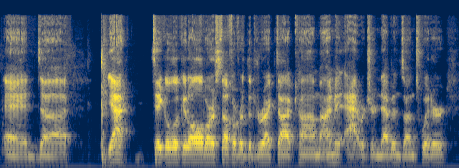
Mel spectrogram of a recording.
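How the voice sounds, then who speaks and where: A man's voice: on the low side, little pitch movement, fairly quick, a bit bright, a little hiss or hum. A man chatting casually as a podcast guest, friendly and appreciative. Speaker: podcast guest, entertainment news writer. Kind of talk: casual chat.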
